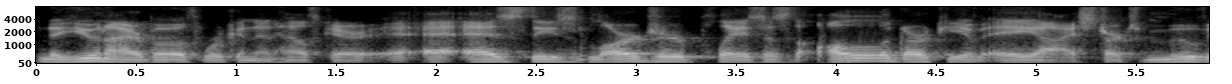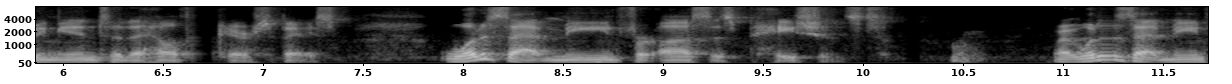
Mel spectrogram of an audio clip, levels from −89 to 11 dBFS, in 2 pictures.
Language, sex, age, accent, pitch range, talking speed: English, male, 40-59, American, 95-125 Hz, 180 wpm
